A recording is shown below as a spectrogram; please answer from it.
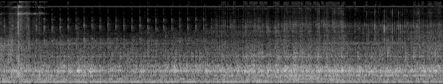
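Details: Drill press running a Kwik Trim rifle case trimmer cutting brass cases: steady mid-pitched buzz with fine rapid cutter chatter on brass, even throughout; normal trimming.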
